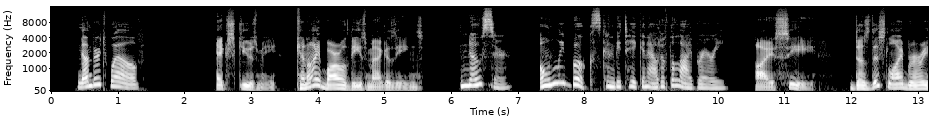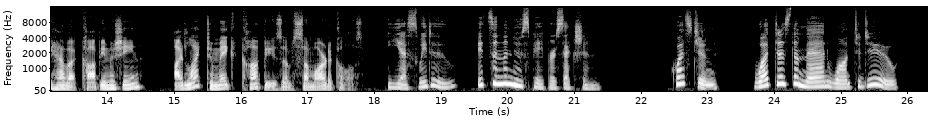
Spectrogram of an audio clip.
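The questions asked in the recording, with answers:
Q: What does the man want to do?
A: Make copies of some magazine articles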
